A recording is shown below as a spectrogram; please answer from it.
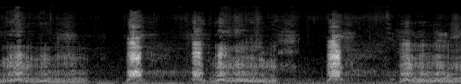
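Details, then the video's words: Play between a four-year-old Staffordshire Bull Terrier and a young American Staffordshire Terrier of five months: grumbling growls broken by three short, sharp barks about a second apart. "Staffy vs Amstaff"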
